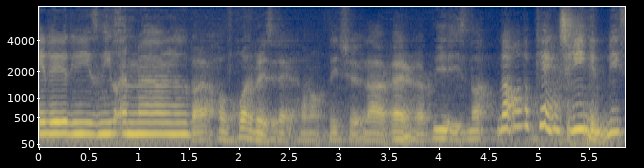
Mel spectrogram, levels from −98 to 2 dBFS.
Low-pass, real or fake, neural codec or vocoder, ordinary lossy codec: none; fake; codec, 16 kHz, 0.5 kbps, FunCodec, trained on LibriTTS, 25 frames a second; none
